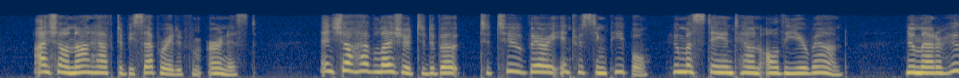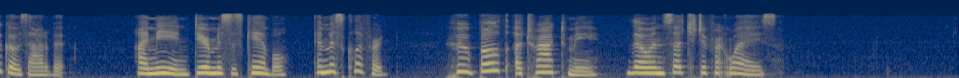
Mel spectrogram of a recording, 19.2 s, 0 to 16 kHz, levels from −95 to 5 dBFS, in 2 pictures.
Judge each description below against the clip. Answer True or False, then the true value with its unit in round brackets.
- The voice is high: True (265 Hz)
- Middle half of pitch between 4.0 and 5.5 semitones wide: False (3.5 semitones)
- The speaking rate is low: False (165 wpm)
